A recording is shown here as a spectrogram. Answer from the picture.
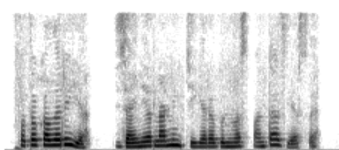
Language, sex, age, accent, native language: Uzbek, female, under 19, Andijon, Uzbek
